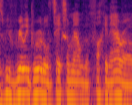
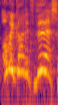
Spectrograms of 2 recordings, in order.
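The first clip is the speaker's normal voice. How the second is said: loud, high-pitched exasperated yell; mock screaming; 12 dB louder than usual. Imitating viewers yelling at clueless players, mock scream. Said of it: "must be screaming".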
